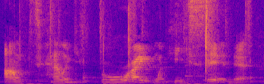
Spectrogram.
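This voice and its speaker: A fairly high-pitched man in his twenties from Augusta, United States, takes his time telling a personal story as a vlogger. He's animated, uses slang, and keeps dropping "you know what I'm saying"; the room echoes and background music runs underneath.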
